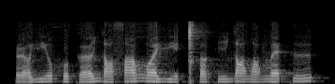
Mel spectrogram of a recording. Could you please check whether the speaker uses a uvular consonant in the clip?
yes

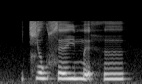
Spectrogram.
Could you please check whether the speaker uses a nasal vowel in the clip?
no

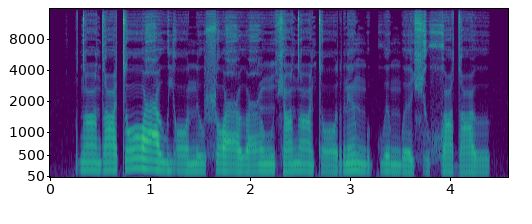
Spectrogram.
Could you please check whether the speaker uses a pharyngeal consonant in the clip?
yes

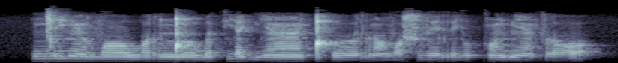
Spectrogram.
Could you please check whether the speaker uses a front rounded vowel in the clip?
no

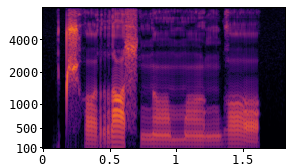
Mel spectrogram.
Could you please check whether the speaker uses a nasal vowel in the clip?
yes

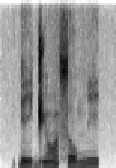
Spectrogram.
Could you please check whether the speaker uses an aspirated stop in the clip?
no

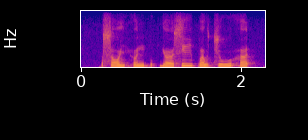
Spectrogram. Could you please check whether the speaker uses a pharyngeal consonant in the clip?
no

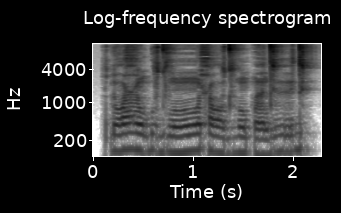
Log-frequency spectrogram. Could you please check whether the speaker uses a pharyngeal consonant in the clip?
yes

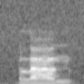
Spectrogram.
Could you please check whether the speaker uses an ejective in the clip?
no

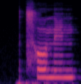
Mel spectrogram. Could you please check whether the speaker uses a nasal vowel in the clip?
no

